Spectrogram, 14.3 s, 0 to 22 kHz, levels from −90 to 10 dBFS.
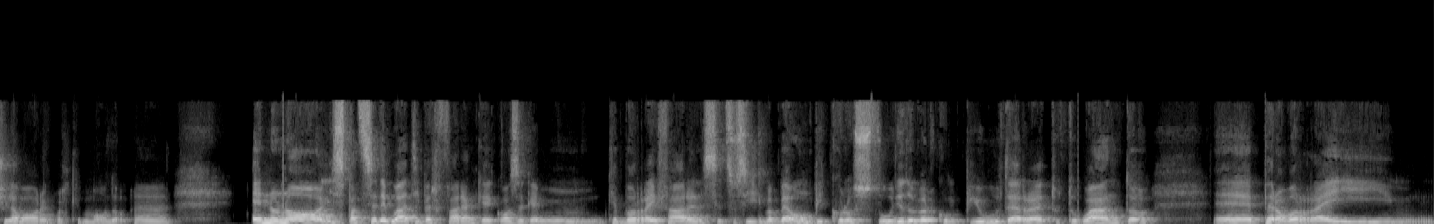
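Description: Speech clip with three blocks of digital silence, at 2.84, 8.72 and 10.79 s, each just 1 to 4 ms and heard as ticks where the signal snaps to zero and back, which fits a 64-sample buffer not being filled in time.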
